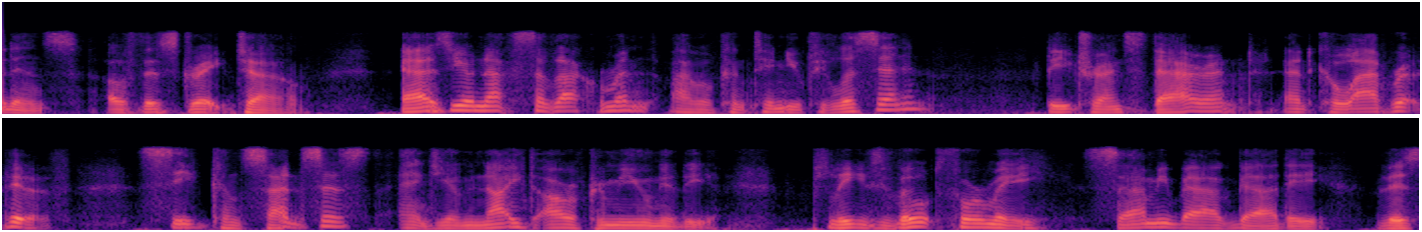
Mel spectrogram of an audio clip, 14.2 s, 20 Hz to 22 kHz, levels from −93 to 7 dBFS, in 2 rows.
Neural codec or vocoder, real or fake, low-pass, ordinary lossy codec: codec, 16 kHz in and 24 kHz out, 0.4 kbps, LongCat-Audio-Codec, four codebook decoder; fake; 7.2 kHz; Opus, 16 kbps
